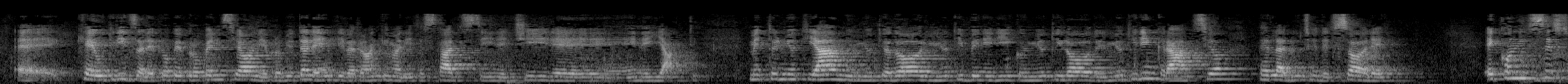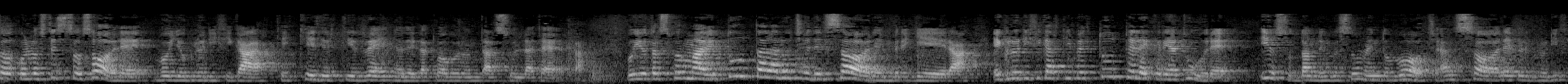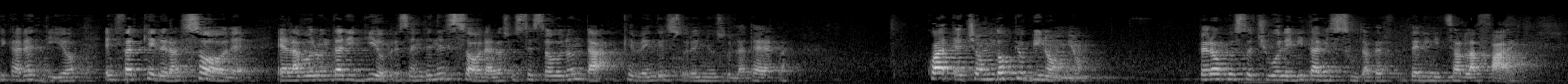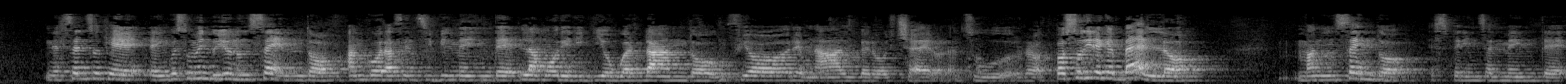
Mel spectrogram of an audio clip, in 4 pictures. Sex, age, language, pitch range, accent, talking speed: female, 30-49, Italian, 175-230 Hz, native, 150 wpm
